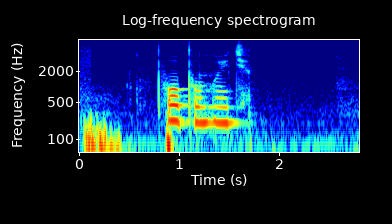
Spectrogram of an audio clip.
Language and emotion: Russian, neutral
